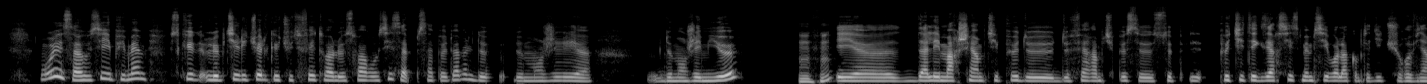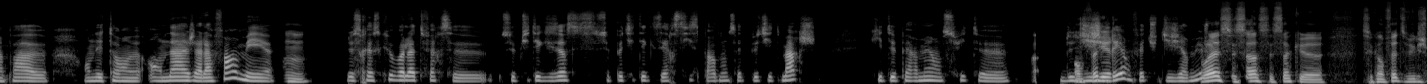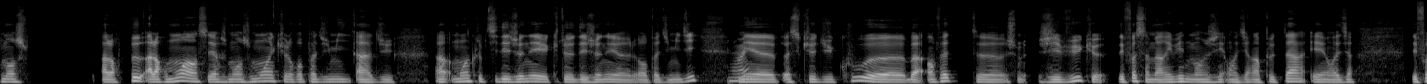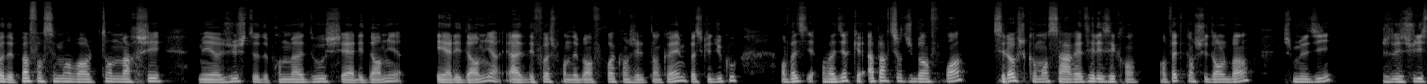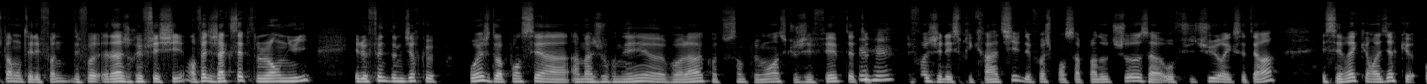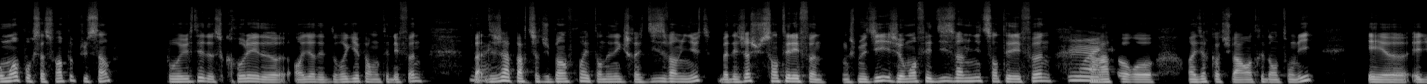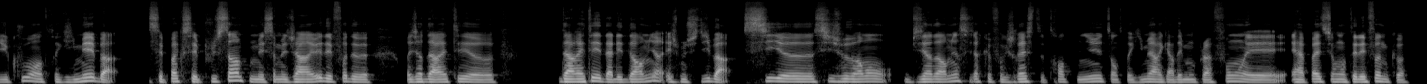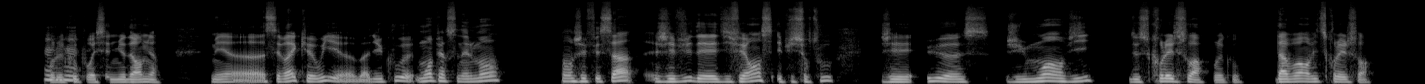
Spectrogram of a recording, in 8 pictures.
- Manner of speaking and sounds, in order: other background noise; tapping
- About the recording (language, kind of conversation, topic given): French, podcast, Comment éviter de scroller sans fin le soir ?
